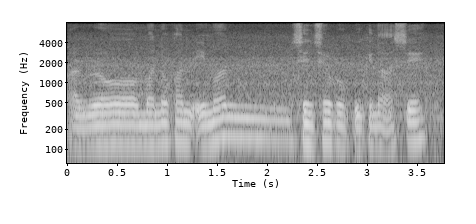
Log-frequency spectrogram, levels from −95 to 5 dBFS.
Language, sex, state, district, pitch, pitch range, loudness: Nagamese, male, Nagaland, Dimapur, 120 Hz, 115-130 Hz, -15 LUFS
